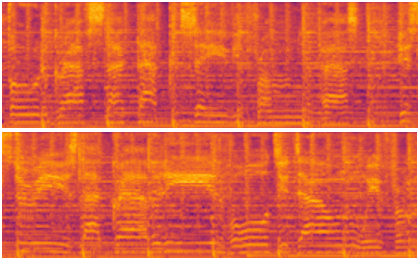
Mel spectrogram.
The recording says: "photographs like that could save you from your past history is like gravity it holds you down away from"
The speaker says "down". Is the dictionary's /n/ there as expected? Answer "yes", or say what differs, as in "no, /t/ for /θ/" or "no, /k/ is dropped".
yes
